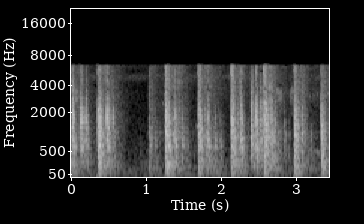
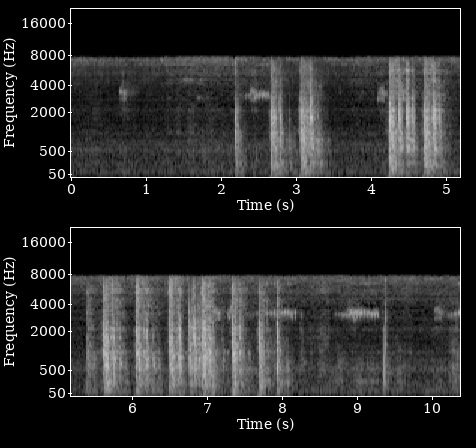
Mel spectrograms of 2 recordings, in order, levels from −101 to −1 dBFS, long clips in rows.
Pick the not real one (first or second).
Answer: second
